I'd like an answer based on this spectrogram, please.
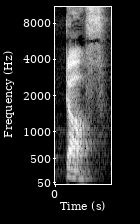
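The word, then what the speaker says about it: tough: টাফ।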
